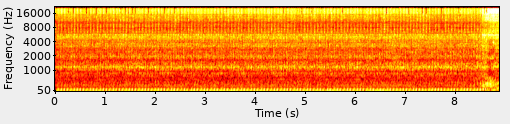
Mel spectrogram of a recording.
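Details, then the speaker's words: GPX Moto FSE 250E single-cylinder dirt bike during pilot jet rejetting, adjusting air screw: thump roughly 230 a minute with uneven choppy idle cadence; rough idle, carb mixture still needs fine tuning. "So at this point, when it's just still kind of a little choppy, I try to go 8 to a quarter turns on the air screw to see if I can smooth it out."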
